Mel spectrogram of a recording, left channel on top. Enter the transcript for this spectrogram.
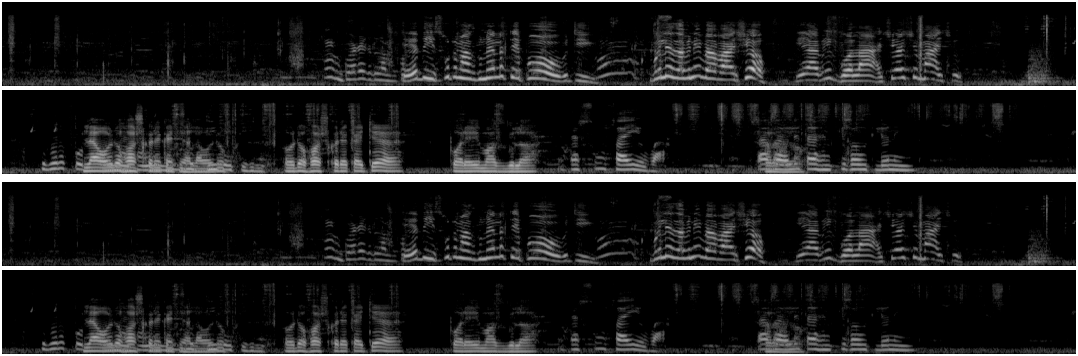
ছোট মাছ গুলো এলে টেপো বেটি বলে যাবি নি বাবা আইসো এ আমি গলা আইসো মা আইসো ওইটা ফস করে কাটে হলা, ওইটা ফস করে কাটে পরে এই মাছগুলা এটা সুসাই বা তাহলে তো হেন কি বা উঠলো নি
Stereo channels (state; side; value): quieter; right; 5.6 dB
